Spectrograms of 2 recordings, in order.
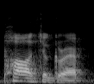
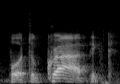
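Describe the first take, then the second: First: "photograph" with stress on PHO, the first syllable; base-word stress. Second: "photographic" with stress on GRA; shifted stress. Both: Shown as a demonstration. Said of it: "Stress change".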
